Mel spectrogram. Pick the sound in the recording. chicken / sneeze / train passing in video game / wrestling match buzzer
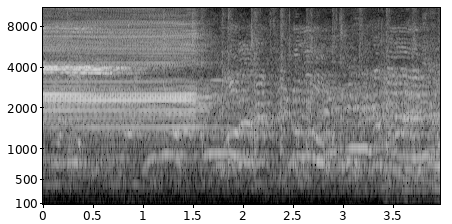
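wrestling match buzzer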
